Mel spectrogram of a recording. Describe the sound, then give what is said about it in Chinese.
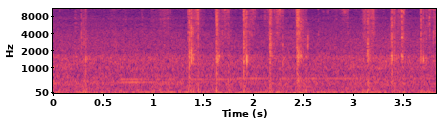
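Tarot cards being shuffled and four cards drawn for a reading: a soft papery riffle followed by a series of sharp, crisp flicks and slaps at irregular intervals, with no voices. “这边让我抽四张。”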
